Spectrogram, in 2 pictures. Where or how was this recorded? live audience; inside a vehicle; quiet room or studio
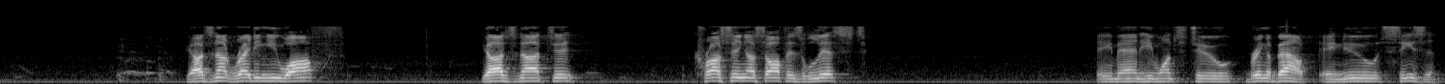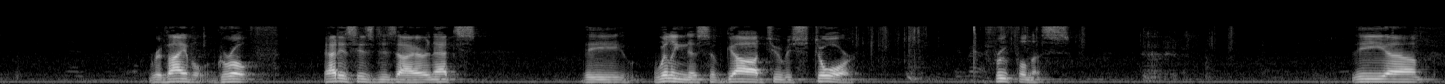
live audience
